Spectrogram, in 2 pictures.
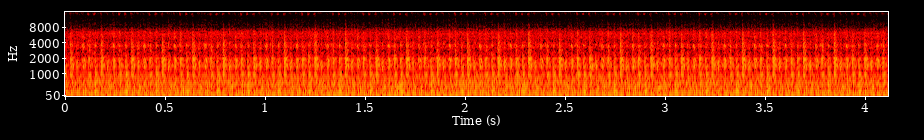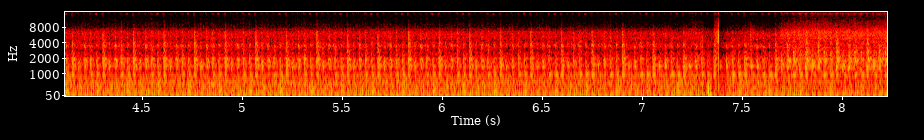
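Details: SsangYong Rexton 2 diesel after a shop engine overhaul: steady, fairly regular knock about two per second over the idle clatter; cause unknown.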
